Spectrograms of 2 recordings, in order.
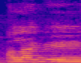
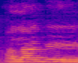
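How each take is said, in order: Both takes have the same delivery.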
